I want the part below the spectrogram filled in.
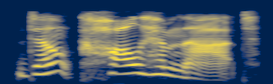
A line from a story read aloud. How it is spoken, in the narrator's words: Mora groaned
